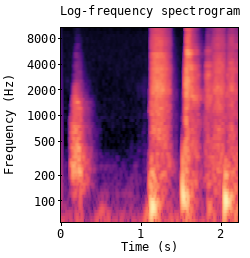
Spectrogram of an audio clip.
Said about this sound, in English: Oh, he's hearing other dogs bark. And so he's joining in. There's a cacophony outside.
